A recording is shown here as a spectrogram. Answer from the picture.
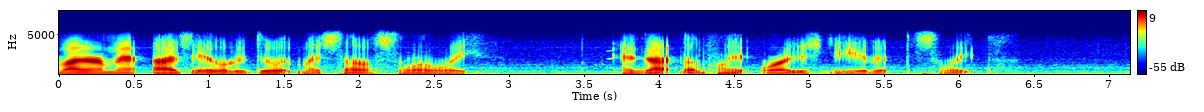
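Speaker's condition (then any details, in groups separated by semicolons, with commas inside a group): Duchenne muscular dystrophy; progressive muscle wasting, diminished lung function, sleep apnea, emergency tracheotomy after mucus plug, little arm use; voice audibly worsening late in recording, uses Dragon naturally speaking voice recognition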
